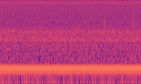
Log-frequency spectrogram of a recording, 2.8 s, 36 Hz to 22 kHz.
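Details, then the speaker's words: Canadian General Electric A55Z valve radio during capacitor replacement: steady deep mains hum under a quiet speaker, strong at first then reducing; supply still letting hum through. "home was strong at first hum is reduced it's continuing to go"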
